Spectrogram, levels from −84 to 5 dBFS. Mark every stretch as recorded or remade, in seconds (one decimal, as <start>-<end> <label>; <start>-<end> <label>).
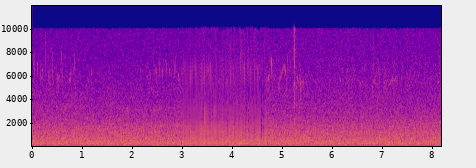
0.0-3.0 recorded; 3.0-4.7 remade; 4.7-8.2 recorded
